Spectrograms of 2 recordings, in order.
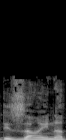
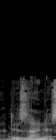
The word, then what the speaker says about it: designer: Number two, when you say designer, the S in the middle is actually pronounced as a Z. It's design, 是一个 Z 音来的中间的 S. Z, so it's designer, so graphic designer.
